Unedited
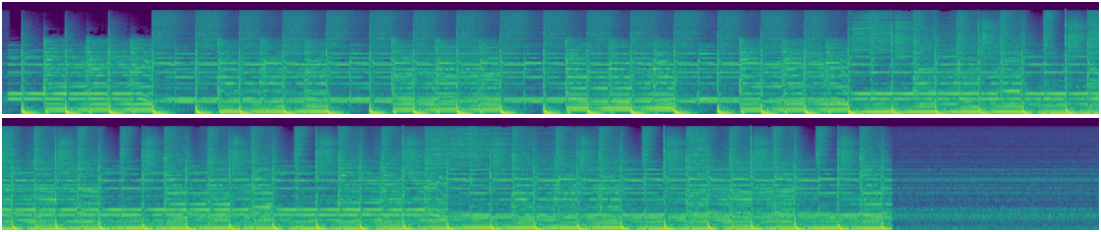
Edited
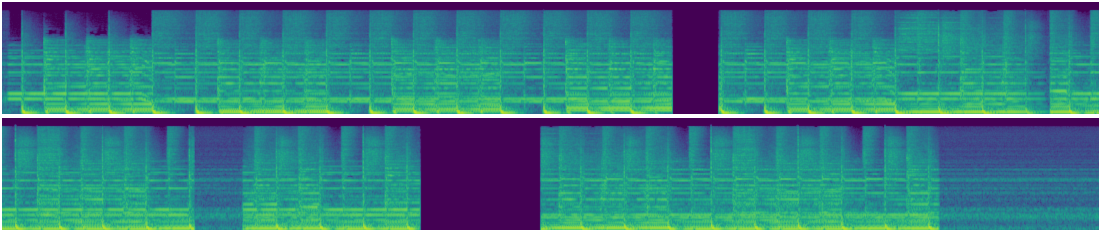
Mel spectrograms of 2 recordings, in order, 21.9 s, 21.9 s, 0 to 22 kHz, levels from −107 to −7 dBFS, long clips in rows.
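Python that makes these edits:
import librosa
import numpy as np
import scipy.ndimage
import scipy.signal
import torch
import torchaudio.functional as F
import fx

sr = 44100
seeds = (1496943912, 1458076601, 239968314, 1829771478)

y = fx.edit(x, sr, fx.insert_silence(at_s=6.7, length_s=0.47),
    fx.fade_out_span(start_s=9.53, length_s=0.48),
    fx.room_tone_fill(start_s=12.42, length_s=0.49),
    fx.silence(start_s=14.68, length_s=1.21), tone=tone)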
